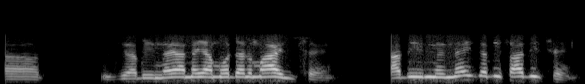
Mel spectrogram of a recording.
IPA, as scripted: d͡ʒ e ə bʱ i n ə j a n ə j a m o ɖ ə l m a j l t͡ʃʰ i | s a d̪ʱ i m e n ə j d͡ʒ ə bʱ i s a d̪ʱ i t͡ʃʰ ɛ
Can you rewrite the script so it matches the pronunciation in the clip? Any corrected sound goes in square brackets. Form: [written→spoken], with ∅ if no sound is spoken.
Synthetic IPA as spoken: d͡ʒ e ə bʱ i n ə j a n ə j a m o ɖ ə l m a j l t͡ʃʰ [i→ɛ] | s a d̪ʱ i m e n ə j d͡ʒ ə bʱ i s a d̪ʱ i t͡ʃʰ ɛ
